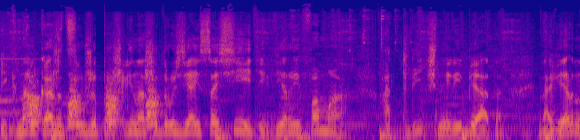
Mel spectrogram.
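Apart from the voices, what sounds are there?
dog barking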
